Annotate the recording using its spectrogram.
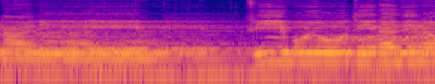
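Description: Melodic Quran recitation: a single voice drawing out long, held notes, with a short break about two and a half seconds in before the next held note begins.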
